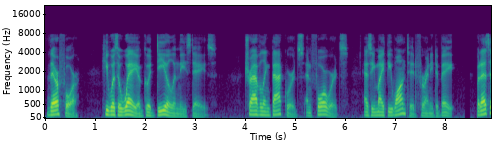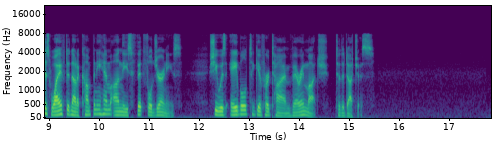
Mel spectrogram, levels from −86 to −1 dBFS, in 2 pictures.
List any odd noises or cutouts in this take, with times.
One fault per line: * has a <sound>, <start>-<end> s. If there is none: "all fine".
all fine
